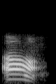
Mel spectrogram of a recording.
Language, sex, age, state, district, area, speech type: Assamese, female, 30-45, Assam, Jorhat, urban, conversation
